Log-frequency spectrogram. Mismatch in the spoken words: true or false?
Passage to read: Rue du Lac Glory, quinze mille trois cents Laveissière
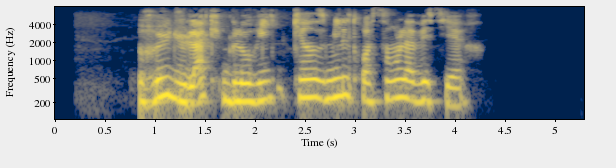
false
